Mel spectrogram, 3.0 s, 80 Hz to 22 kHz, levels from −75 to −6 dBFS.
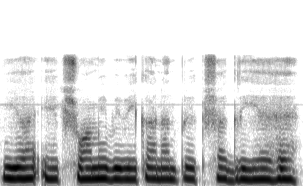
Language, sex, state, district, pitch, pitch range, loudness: Hindi, female, Jharkhand, Ranchi, 190 Hz, 185-195 Hz, -13 LUFS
